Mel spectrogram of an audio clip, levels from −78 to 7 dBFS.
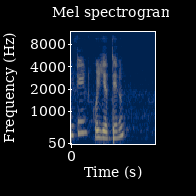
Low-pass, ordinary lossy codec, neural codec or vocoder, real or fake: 10.8 kHz; Opus, 64 kbps; codec, 44.1 kHz, 2.6 kbps, SNAC; fake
